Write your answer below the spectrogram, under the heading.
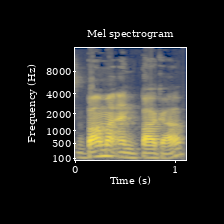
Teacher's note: And I might just put in the end here with what a bummer and bugger both of these, bummer and bugger, both words end in ER, and you probably noticed that I don't pronounce the R, like, say, an American who would say bummer or bugger. Australian English rarely ever, in those sorts of cases where something ends in ER, probably never, at least from what I can think of right now, it always gets pronounced as ah.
